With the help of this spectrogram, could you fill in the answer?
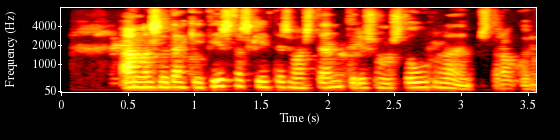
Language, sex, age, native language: Icelandic, female, 30-39, Icelandic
